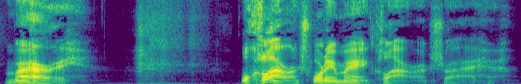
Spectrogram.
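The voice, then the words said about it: Jimmy Stewart impression. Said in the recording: “Trying to do a Jimmy Stewart impression.”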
